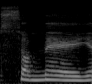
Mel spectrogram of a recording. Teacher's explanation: it's an a sound with a little e at the end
